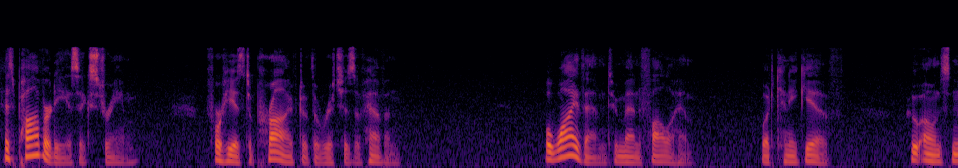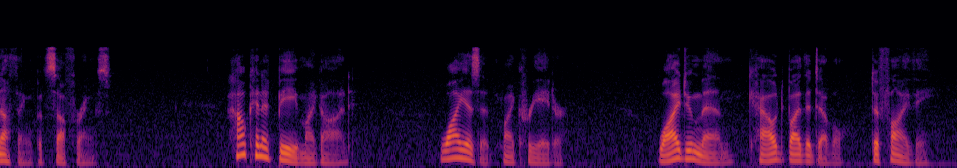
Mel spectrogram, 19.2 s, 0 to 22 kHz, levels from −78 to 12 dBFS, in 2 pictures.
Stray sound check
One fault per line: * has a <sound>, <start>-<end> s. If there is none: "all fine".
all fine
